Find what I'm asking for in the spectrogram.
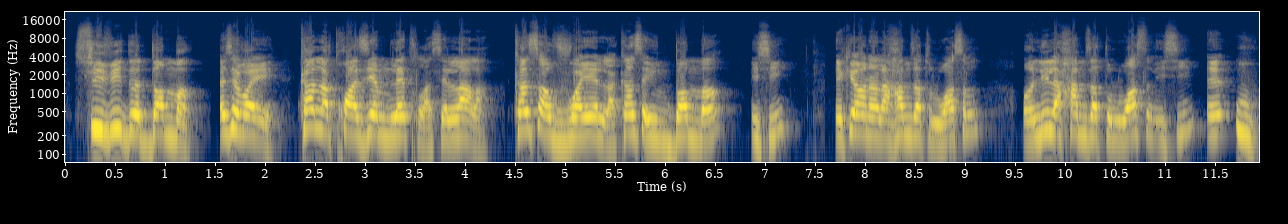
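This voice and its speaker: High-voiced man teaching a patient lesson. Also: a little slow. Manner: patient, repeats terms, asks "vous voyez?" often. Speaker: Quran recitation teacher. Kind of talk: live online tajwid lesson.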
